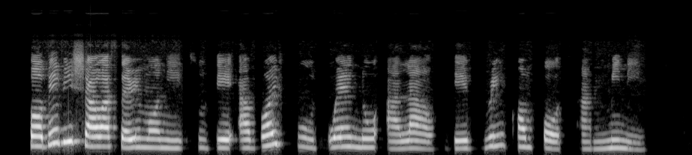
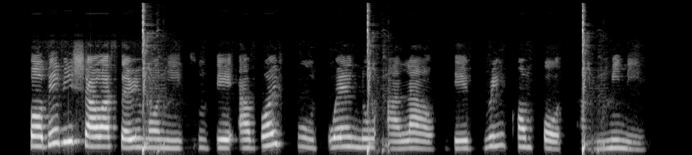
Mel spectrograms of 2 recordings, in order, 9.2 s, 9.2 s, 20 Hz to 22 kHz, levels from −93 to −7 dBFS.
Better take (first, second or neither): first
